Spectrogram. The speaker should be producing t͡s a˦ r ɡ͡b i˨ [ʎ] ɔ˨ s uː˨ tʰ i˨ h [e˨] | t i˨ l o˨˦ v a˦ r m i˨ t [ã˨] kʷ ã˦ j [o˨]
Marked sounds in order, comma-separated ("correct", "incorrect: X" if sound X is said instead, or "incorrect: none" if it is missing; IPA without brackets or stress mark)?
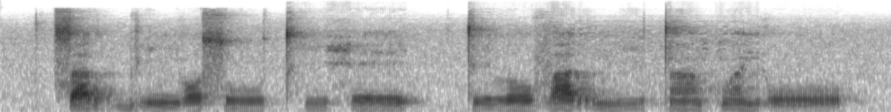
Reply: incorrect: ɲ, correct, incorrect: ã˨˦, correct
